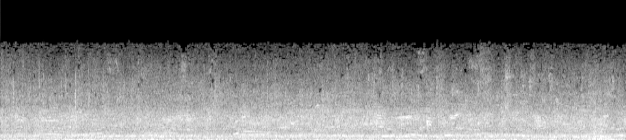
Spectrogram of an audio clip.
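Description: A crowd cheers and roars in a large stadium.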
